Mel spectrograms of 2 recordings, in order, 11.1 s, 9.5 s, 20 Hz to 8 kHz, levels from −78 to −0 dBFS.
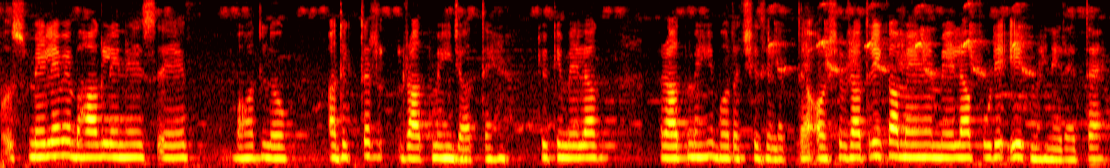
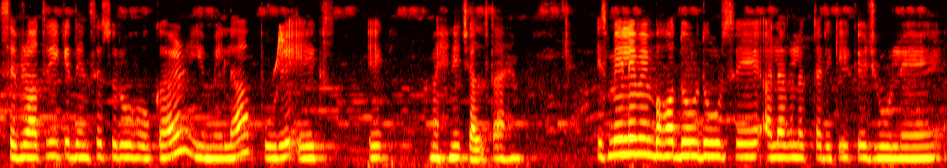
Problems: constant background noise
